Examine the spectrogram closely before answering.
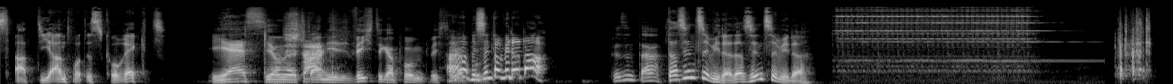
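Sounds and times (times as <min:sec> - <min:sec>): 
speech: 0:00.2 - 0:08.6
telephone ringing for an incoming call during a quiz game: 0:08.3 - 0:11.1.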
